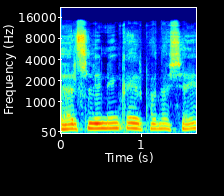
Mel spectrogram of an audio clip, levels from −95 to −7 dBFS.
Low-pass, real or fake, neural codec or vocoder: 14.4 kHz; fake; codec, 44.1 kHz, 7.8 kbps, Pupu-Codec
